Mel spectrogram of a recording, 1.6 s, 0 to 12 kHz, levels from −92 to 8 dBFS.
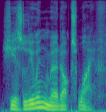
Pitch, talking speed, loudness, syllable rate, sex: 110 Hz, 190 wpm, -15 LUFS, 4.7 syllables/s, male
